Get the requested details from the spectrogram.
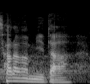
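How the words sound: It is said warmly, with a smile.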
